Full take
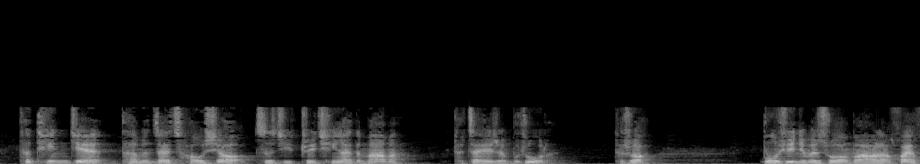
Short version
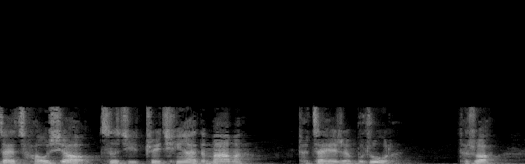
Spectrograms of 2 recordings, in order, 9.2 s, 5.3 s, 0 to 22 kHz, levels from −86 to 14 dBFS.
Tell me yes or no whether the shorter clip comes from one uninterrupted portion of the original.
yes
